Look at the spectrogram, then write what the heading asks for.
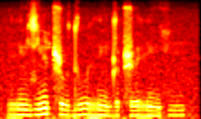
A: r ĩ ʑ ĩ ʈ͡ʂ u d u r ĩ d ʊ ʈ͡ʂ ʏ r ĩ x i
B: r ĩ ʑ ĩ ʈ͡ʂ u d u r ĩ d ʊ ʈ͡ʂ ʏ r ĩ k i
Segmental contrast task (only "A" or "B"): A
